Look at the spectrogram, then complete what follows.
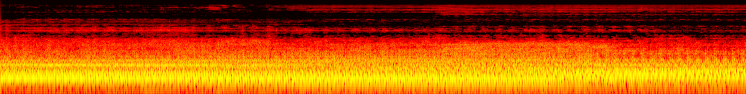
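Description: Dodge pickup truck's engine idling steadily.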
